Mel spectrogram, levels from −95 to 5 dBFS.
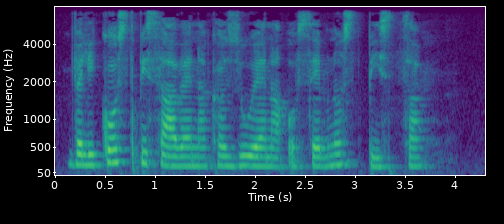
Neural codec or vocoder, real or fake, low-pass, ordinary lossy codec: none; real; 7.2 kHz; none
